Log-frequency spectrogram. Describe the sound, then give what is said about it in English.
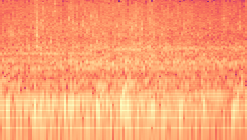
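A mail-delivery boat runs over choppy water on California's Delta, producing a steady, dense engine and water rumble with no voices. “only mailman in California who delivers by boat”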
